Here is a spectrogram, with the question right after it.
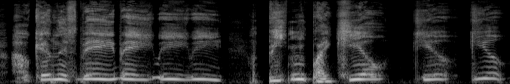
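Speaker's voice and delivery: loud, high hammed-up anime duel. Acting out the friends' card duel, hammed up. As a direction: shout it like a cartoon duelist.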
